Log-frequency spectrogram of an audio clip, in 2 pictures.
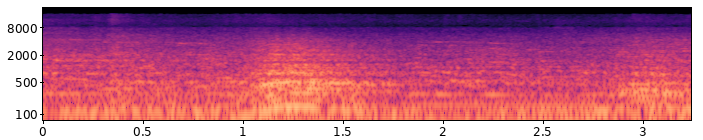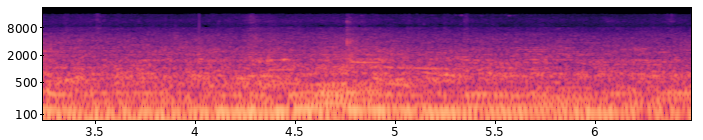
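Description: A Ferrari's V8 engine running at low revs as the car creeps forward: a steady low hum that grows a little louder in the second half, with people talking over it.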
